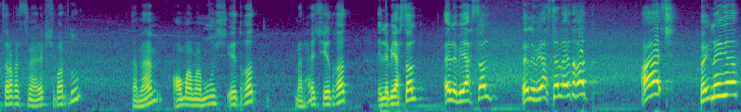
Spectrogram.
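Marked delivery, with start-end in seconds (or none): 5.7-11.1 mounting excitement. Real, not acted. Gamer urging a press and through ball, mounting excitement. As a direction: climb higher with each repeat into loud calls. Urging players as a chance builds.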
